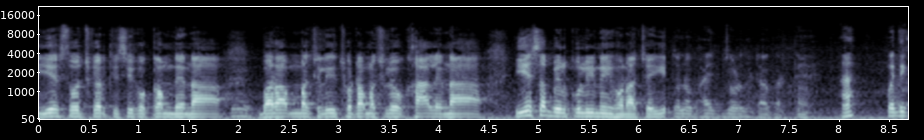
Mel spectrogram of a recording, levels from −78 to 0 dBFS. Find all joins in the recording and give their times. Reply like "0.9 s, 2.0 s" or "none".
6.2 s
